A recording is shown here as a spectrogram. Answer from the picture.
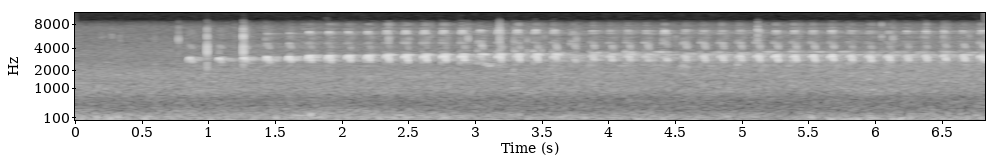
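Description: A small songbird singing a long, rapid trill of evenly repeated chirps, about eight a second, starting about a second in. A steady low rumble runs underneath.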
